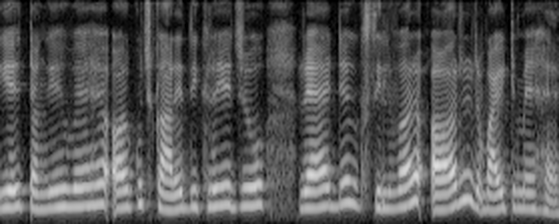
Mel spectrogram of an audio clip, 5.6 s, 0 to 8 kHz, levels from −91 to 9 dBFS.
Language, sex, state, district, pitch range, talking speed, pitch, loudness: Hindi, female, Chhattisgarh, Jashpur, 220-255 Hz, 180 wpm, 235 Hz, -17 LUFS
